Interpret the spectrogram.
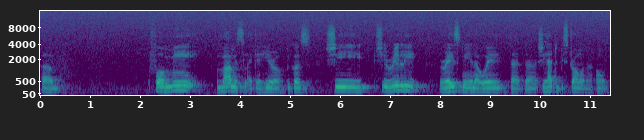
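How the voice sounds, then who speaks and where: A young man from Zambia, talking as a guest in a casual interview, reflective and hesitant with frequent pauses. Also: medium pitch, dark tone, recorded from a distance, rough recording. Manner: reflective, hesitant with many ums.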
